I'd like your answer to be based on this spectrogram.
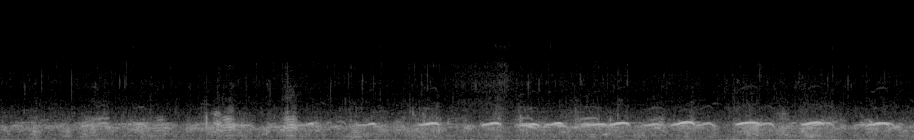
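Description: Ducks on a riverside duck farm keep up a continuous nasal quacking and honking chorus, moderately close, over low background rumble, with no talking.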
